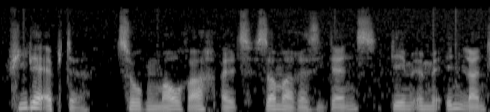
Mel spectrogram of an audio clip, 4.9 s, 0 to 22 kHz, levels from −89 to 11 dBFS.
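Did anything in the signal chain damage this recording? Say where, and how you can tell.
Yes. Overdone noise removal throughout, at the call-processing stage: an over-aggressive suppressor mutes bands near its noise estimate, leaving twinkling specks in near-silent gaps.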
